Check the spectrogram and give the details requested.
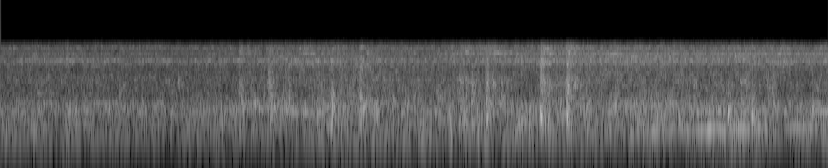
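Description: Passenger train running along the track, heard from inside the carriage: a steady rumble with a few sharp clicks of wheels over rail joints, and a low hum coming in about two-thirds of the way through.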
